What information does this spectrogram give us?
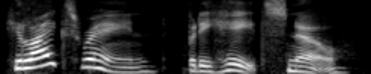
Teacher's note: like and hate are contrasted and are the stronger words in the sentence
